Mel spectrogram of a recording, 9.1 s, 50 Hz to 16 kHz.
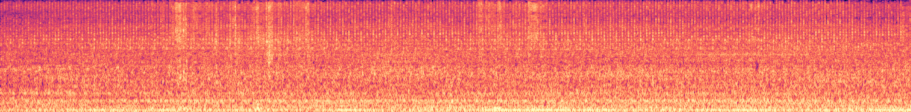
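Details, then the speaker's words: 2009 Ford Fiesta Zetec 1.2 petrol, about 45–47k miles, rear-end-damaged auction car: small four-cylinder ticking over at steady, even idle with no knocking or rattles; normal idle, though exhaust may be blowing slightly, possibly back box. "She's running over, ticking over quite nicely."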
